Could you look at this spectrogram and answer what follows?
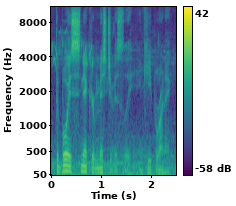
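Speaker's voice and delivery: measured, dramatic playback read; script narration. Acted. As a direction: read the screenplay aloud with weight and pauses.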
